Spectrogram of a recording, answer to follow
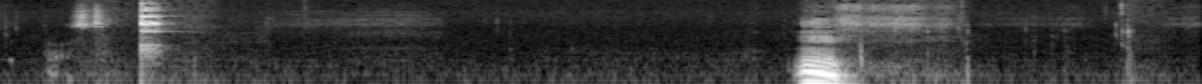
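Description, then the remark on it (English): Two glasses of McKellen whiskey clink together in a quick, bright toast, with a short high ring. After a pause comes a low vocal murmur, then a faint tap near the end. “There's no whiskey that has beautiful it. Beautiful amber color. Oh yeah. Cheers.”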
